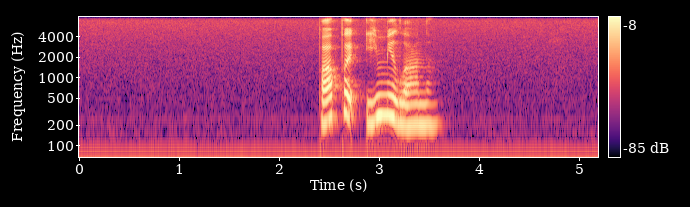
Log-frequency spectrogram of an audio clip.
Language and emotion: Russian, neutral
